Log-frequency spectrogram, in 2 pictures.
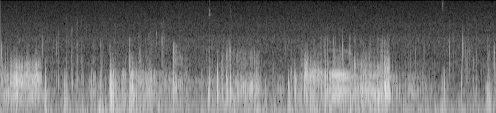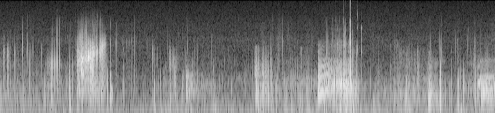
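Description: Repeated low gurgling growls and bubbling rumbles from the abdomen, some louder and higher-pitched; ordinary stomach growling from gas and fluid moving.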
